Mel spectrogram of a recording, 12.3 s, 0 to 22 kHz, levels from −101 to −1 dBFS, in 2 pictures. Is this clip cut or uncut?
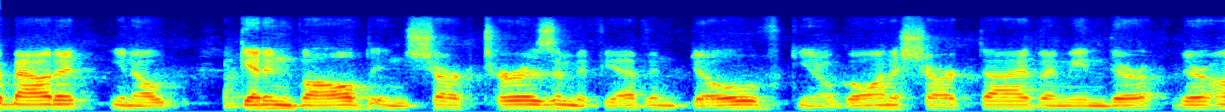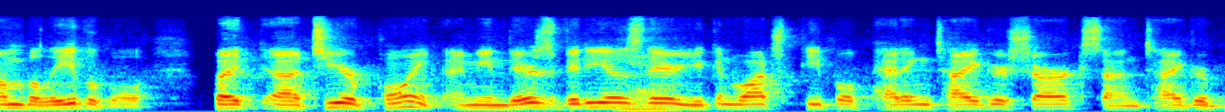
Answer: cut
